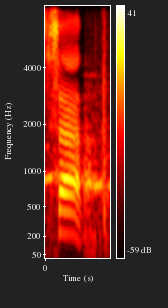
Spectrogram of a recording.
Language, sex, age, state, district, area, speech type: Maithili, female, 45-60, Bihar, Madhepura, rural, read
